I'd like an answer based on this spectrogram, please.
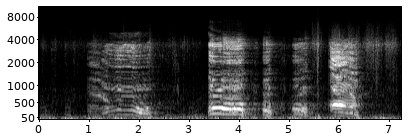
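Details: A red deer (Cervus elaphus) stag recorded by a camera trap during the rut gives a series of hoarse, rising and falling rutting bellows.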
